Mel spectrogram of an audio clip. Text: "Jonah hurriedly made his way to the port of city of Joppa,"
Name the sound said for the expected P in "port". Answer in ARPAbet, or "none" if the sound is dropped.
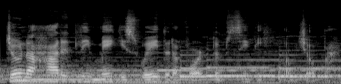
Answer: F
